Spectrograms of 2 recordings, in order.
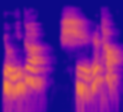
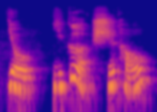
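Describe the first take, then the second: First: 有一个石头 with a short, toneless 头; lighter tone on 头. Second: 有一个石头 with 头 in a full rising second tone; slow 有一个石头, weighting 头 fully. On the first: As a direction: stretch 石 and drop 头 lightly in 有一个石头. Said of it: "We say". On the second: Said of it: "we don't say that". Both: Shown as a demonstration.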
